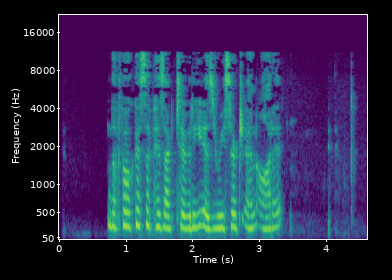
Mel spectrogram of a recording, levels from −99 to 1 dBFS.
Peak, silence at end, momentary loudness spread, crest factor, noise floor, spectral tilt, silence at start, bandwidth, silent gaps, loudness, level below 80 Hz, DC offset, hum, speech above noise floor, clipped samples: -4 dBFS; 1.3 s; 20 LU; 16 dB; -69 dBFS; -3 dB/octave; 0.75 s; 11.5 kHz; none; -19 LUFS; -64 dBFS; under 0.1%; none; 51 dB; under 0.1%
